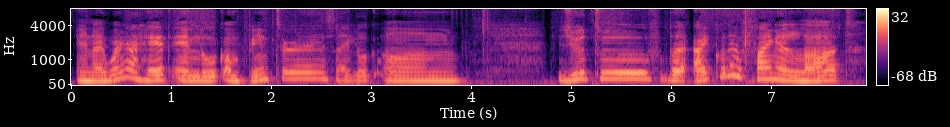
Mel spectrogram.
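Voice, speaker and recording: Raspy-voiced woman with a cold. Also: medium pitch, darkish tone. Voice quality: rough, raspy voice. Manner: slow, chatty, thinking aloud while working. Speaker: crafting channel host. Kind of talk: casual craft tutorial talk.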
